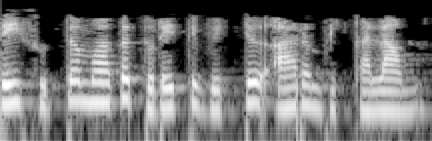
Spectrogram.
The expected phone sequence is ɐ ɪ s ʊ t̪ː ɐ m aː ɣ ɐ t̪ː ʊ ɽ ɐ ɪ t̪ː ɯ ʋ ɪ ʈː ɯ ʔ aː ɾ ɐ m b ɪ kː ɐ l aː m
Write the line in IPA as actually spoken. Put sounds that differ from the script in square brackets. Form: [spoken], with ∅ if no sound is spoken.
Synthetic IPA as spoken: ɐ ɪ s ʊ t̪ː ɐ m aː ɣ ɐ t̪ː ʊ ɽ ɐ ɪ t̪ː ɯ ʋ ɪ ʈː ɯ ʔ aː ɾ ɐ m b ɪ kː ɐ l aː m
